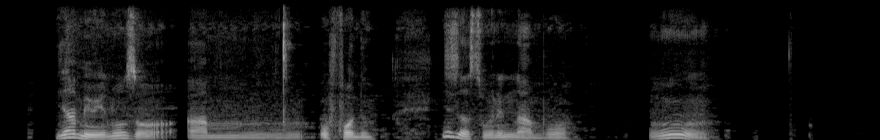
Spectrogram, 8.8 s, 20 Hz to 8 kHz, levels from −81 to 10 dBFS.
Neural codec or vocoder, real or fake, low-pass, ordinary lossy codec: none; real; none; none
